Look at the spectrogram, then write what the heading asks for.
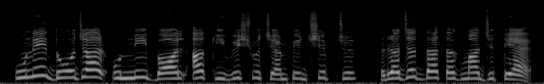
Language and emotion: Dogri, neutral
